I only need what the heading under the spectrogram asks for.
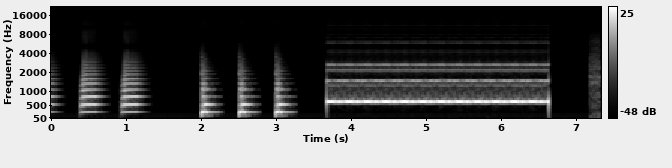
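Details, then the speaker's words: Roland D10 synth during restoration of its sound-distortion fault, running the PCM sound test. Clean brass-like stabs and a long held tone play with no crackle, hiss or dropouts, so this PCM sound plays normally. "so with the noise I can't really tell whether there's any difference between that and the way it was before but the other three certainly are fine"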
